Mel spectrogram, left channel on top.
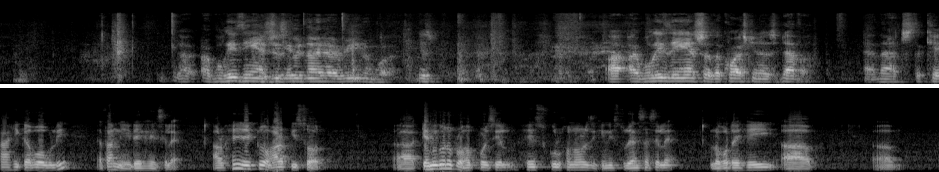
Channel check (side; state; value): both; different; correlation 0.00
